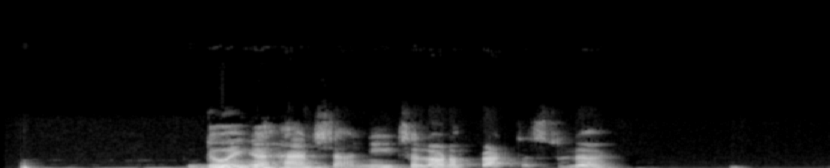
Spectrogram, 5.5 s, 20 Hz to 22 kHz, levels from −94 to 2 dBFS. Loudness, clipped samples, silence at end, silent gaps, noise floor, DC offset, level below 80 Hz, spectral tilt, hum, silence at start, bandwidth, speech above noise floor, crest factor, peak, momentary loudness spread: -18 LUFS; under 0.1%; 0.6 s; none; -74 dBFS; under 0.1%; -58 dBFS; -7.5 dB/octave; none; 0.15 s; 6.6 kHz; 55 dB; 20 dB; 0 dBFS; 17 LU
